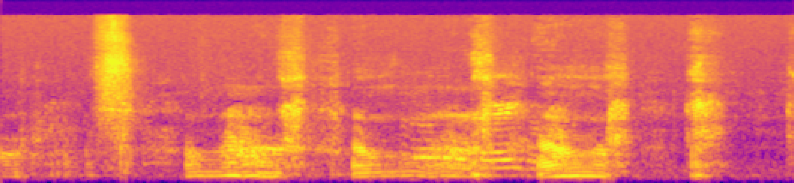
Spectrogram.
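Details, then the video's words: Seven-year-old white Labrador Retriever female, indoors, complaining and begging for attention while trying to get a pug to play: drawn-out, moaning whine-growls in several rising and falling stretches, with short pauses between. "begging for attention"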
